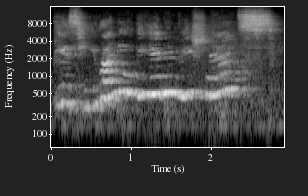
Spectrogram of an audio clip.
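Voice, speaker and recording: A woman storyteller voicing an excitable man who exclaims, repeats himself and wails over bad news. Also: extremely high pitch, measured pace, pitched above the performer's own voice. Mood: anxious questioning. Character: excitable male host, wailing over bad news and lost money. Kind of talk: live folktale storytelling. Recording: echoey room, distant mic, faint noise.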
